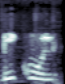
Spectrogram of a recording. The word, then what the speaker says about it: Bkool: Así que la comunidad de ciclismo virtual Be Cool, que se escribe B-K-O-O-L,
